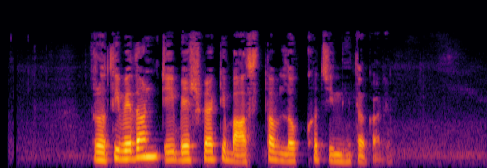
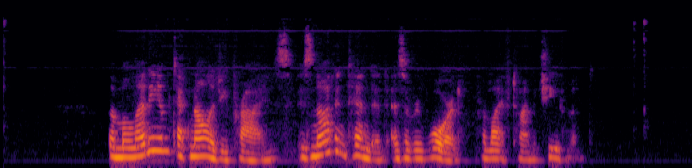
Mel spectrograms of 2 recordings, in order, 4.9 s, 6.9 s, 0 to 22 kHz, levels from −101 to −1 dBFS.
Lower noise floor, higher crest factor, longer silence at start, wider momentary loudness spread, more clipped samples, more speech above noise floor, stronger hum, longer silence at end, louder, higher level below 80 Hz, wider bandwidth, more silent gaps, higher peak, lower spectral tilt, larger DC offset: second, -63 dBFS vs -87 dBFS; about the same, 20 dB vs 18 dB; second, 0.95 s vs 1.1 s; about the same, 14 LU vs 14 LU; neither; second, 43 dB vs 51 dB; neither; about the same, 1.1 s vs 1.15 s; first, -21 LUFS vs -37 LUFS; first, -68 dBFS vs -76 dBFS; second, 11 kHz vs 14.5 kHz; neither; first, -2 dBFS vs -20 dBFS; about the same, -6 dB/octave vs -7 dB/octave; neither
